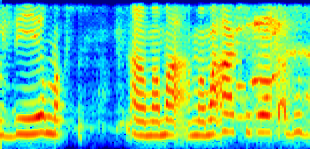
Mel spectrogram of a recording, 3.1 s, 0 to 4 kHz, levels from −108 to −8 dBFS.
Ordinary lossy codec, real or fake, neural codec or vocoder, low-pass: none; fake; autoencoder, 48 kHz, 32 numbers a frame, DAC-VAE, trained on Japanese speech; 3.6 kHz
